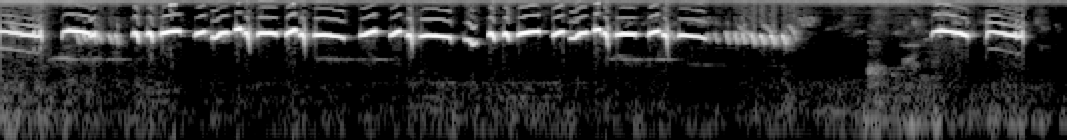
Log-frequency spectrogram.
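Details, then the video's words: Thick-billed heleia song: a long run of clear whistled notes around a steady pitch, each with a short flick, repeated rapidly for about seven seconds, ending in a brief trill, then two more whistled phrases after a pause. "Suara Opior Paruh Tebal"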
